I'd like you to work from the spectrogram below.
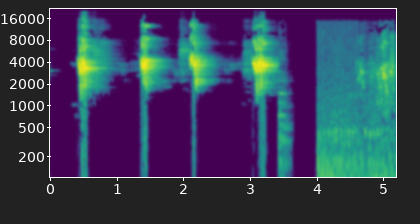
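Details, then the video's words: Budgerigar calls used to stimulate other budgies: four loud, buzzy chirps about a second apart, followed by softer chattering notes over a low rumbling background noise in the final second. "صوت بادجي لتحفيز طيور البادجي"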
